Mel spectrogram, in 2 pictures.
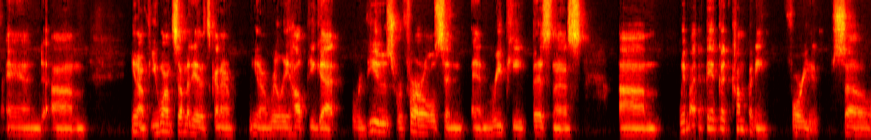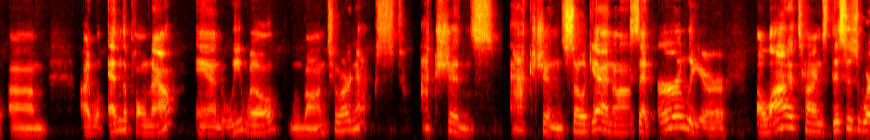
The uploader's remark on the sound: you’ll hear the audio from a special online event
